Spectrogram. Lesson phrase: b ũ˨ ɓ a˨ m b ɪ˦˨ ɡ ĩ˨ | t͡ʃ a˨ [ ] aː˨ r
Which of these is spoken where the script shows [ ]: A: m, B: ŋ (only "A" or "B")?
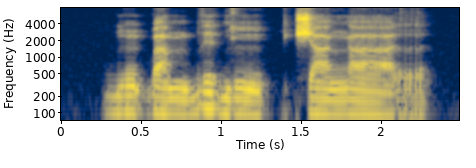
B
